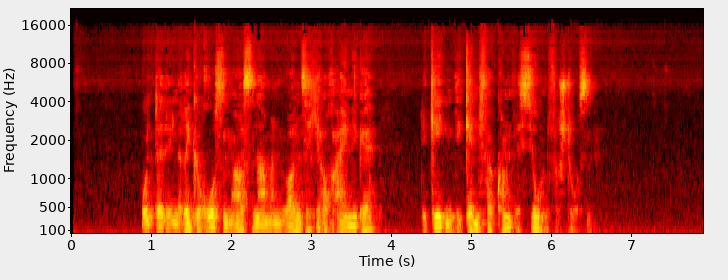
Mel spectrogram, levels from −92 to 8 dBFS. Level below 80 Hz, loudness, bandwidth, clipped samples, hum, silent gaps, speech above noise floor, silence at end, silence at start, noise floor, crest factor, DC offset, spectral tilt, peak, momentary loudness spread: -44 dBFS; -24 LUFS; 16.5 kHz; under 0.1%; none; none; 33 dB; 1.35 s; 0.9 s; -57 dBFS; 26 dB; under 0.1%; -4 dB/octave; 0 dBFS; 7 LU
